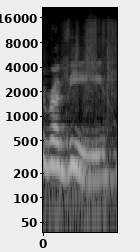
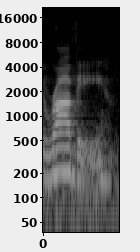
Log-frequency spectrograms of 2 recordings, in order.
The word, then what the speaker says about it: Ravi: It's pronounced Ravi with a soft ra and a strong V. In Sanskrit, it means the sun. In America, people call me Ravi with the stress on the first syllable.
